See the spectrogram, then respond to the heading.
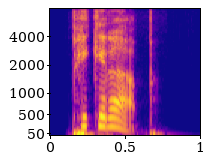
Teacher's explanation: The K sound at the end of pick links directly to the I sound at the start of it. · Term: Linking consonant to vowel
